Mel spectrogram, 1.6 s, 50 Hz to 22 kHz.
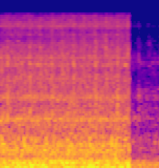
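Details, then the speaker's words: Hummer H2 6.0 LS V8, about 189,000 miles, 14 years of hard off-road use: rough idle with loud top-end tick and dull lower-end knock; oil pump worn, camshaft bearing damaged, lower end bearings possibly damaged; engine being replaced. "as you can hear it's uh definitely not sounding good it's got a loud tick and it's got a bit of a lower engine"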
